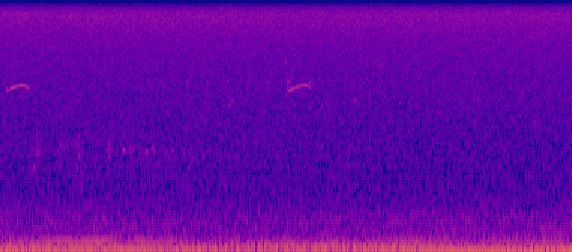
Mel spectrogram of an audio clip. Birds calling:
Warbling White-eye (Zosterops japonicus)

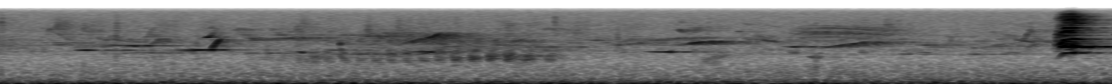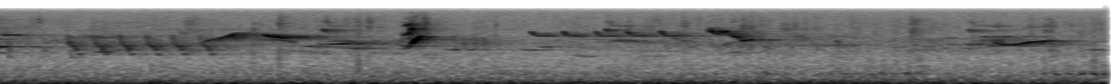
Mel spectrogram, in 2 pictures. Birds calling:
Apapane (Himatione sanguinea), Hawaii Creeper (Loxops mana), Omao (Myadestes obscurus), Iiwi (Drepanis coccinea), Hawaii Amakihi (Chlorodrepanis virens), Warbling White-eye (Zosterops japonicus)

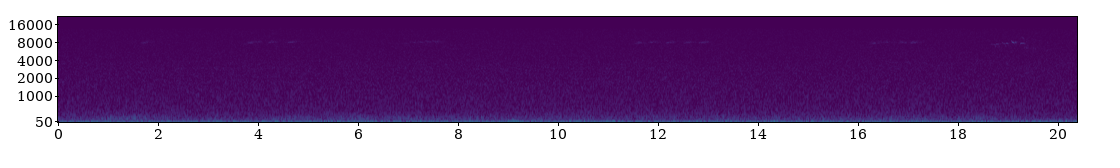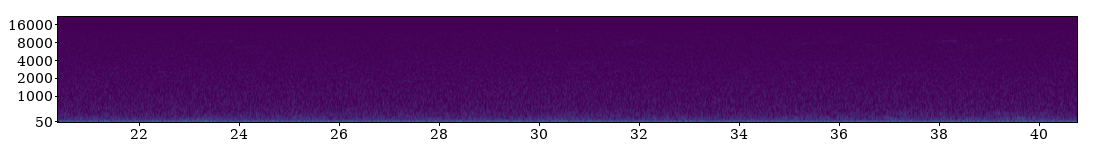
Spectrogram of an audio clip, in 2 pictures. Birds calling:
Golden-crowned Kinglet (Regulus satrapa), Western Tanager (Piranga ludoviciana)

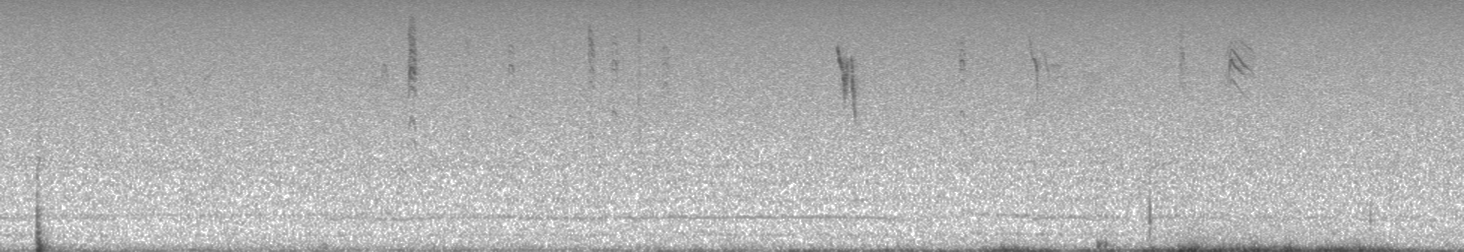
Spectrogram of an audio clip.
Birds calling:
Hawaii Amakihi (Chlorodrepanis virens), Eurasian Skylark (Alauda arvensis)

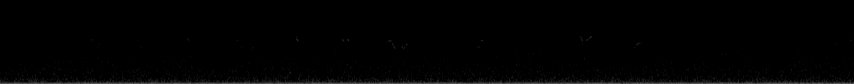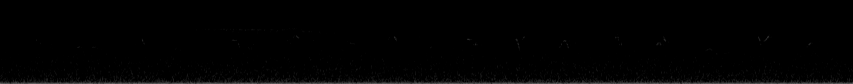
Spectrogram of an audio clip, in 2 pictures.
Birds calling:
Orange-crowned Warbler (Leiothlypis celata), Black-headed Grosbeak (Pheucticus melanocephalus)

